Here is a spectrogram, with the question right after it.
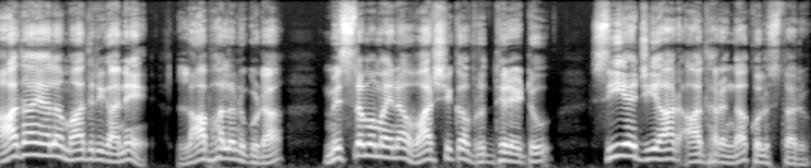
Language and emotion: Telugu, neutral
